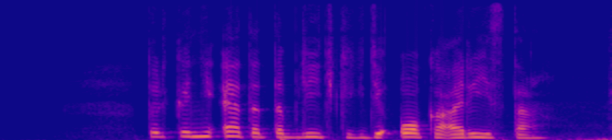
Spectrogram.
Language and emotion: Russian, neutral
